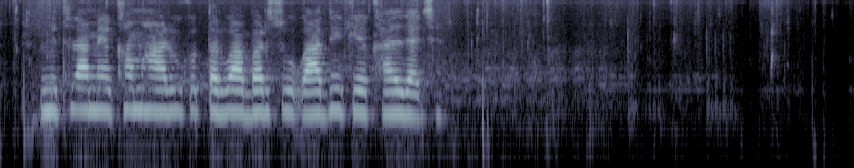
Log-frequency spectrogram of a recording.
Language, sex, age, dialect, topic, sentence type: Maithili, female, 18-24, Bajjika, agriculture, statement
